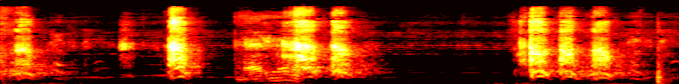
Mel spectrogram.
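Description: A dog barks in several short bursts, fairly close, with people talking in French over and between the barks.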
